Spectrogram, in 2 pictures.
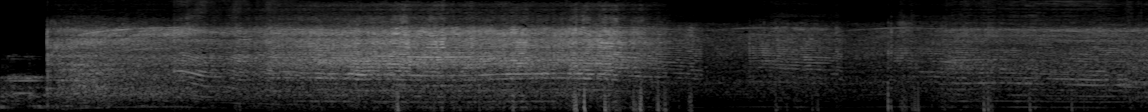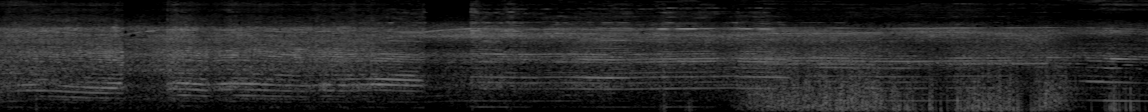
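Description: Electric angle grinder with a sanding pad running against a bearing-steel knife blade, starting about half a second in. Its whine wavers up and down in pitch as the pad is pressed on and eased off, and it is loudest in the first few seconds.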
